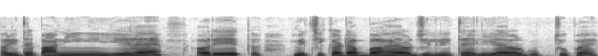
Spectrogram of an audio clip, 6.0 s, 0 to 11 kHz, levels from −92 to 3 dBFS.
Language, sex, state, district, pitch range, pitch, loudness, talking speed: Hindi, female, Maharashtra, Gondia, 235-250 Hz, 240 Hz, -17 LUFS, 150 wpm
